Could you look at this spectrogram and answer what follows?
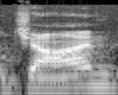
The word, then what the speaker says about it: John: My name's Colonel John Diaz, and I spell that J-O-H-N, last name spelled D-I-A-Z.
